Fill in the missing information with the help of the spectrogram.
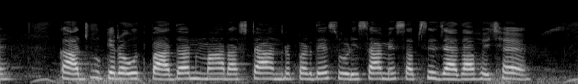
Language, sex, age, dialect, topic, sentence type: Maithili, female, 18-24, Angika, agriculture, statement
